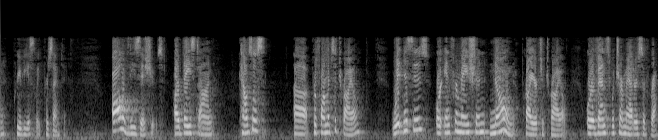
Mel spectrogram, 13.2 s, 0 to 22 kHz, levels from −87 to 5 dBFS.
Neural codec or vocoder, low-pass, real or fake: none; 7.2 kHz; real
